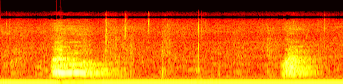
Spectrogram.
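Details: One-month-old cocker spaniel puppy recorded in June: two short, low yelping barks about two seconds apart, with a quiet room background.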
